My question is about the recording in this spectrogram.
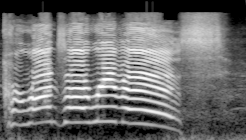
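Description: A spectator's high-pitched voice cheering loudly, in a few drawn-out yells, the last held for over a second and dropping in pitch as it fades.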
